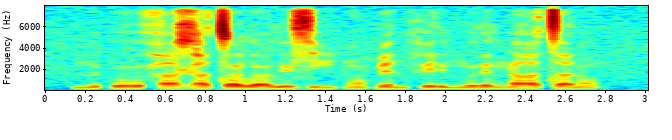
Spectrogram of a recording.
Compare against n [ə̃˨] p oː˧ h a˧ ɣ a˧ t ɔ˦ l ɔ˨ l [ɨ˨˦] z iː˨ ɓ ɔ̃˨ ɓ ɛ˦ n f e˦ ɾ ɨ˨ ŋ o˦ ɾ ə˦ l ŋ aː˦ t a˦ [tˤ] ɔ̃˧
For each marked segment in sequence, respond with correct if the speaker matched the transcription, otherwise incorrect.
incorrect, incorrect, incorrect

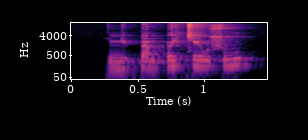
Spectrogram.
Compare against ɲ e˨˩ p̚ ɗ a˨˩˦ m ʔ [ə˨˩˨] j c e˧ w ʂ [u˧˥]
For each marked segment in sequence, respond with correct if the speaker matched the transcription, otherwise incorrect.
incorrect, correct

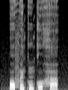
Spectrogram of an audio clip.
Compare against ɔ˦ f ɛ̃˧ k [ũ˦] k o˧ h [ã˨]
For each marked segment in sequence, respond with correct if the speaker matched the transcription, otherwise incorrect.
incorrect, incorrect

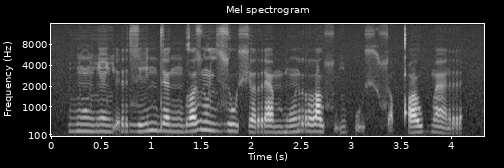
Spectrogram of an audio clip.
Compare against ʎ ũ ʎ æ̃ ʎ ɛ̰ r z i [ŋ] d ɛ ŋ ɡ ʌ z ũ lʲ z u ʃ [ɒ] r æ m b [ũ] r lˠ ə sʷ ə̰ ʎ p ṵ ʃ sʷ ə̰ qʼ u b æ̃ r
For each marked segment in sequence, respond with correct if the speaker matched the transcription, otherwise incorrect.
incorrect, incorrect, correct

